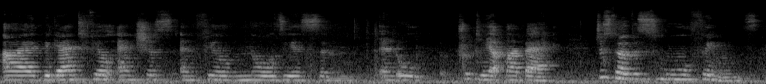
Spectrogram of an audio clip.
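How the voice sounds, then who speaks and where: A woman in her fifties telling a rehearsed personal story with a measured, deliberate delivery. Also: mid-range voice, fairly even intonation, noisy background. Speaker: speaker. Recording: echoey room, taken from a distance.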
